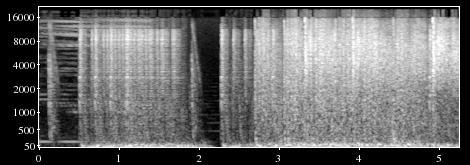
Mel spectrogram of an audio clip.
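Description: Space battle in Star Drive 2 as a fleet's lasers open fire: a loud, dense barrage of booming blasts and crackling bursts that runs almost continuously, with one brief sharp gap near the middle.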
